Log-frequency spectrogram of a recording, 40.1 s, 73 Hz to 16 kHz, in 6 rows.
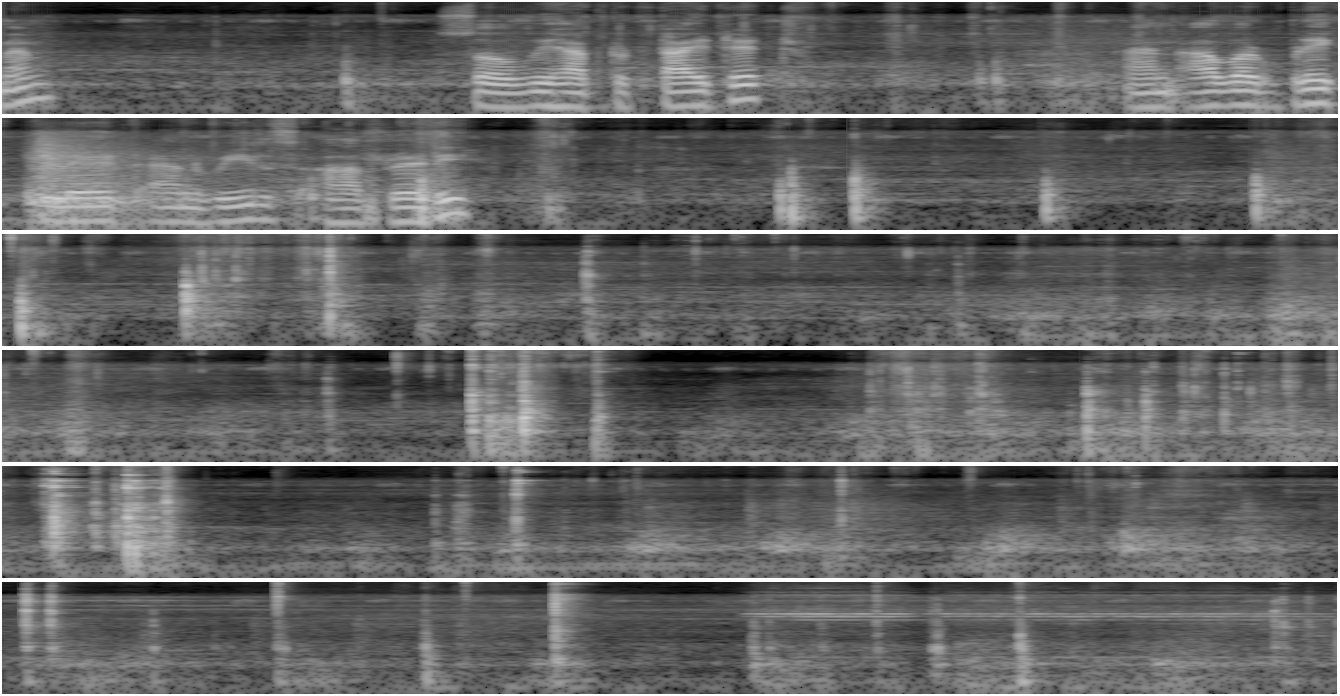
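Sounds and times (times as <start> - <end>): metal tools clinking and knocking: 1.0 - 23.3, 24.2 - 40.0.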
